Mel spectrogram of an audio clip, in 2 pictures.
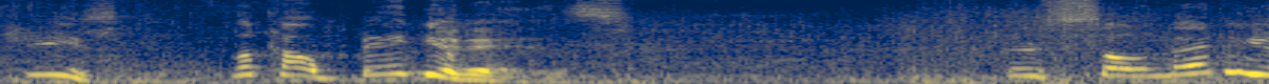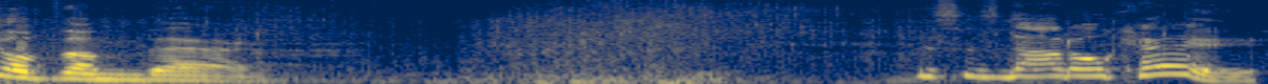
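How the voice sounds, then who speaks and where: Guy streaming a game, first language chinese, mutters to himself then gets loud and excited, voice jumps up and down a lot, faint hum behind. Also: very high voice, takes it slowly, pauses often. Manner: mumbling asides, excited outbursts. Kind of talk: casual gameplay commentary.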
